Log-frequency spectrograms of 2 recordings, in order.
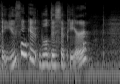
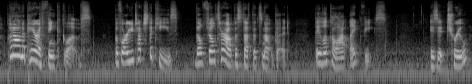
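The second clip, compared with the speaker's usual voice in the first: put-on lively read-aloud storytelling to children; picture book reading; 4 dB louder than usual. Teacher reading a picture book to her class, lively storytelling.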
